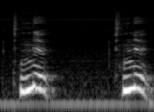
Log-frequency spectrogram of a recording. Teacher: you have the tongue in position for the N, with the tip of the tongue against the upper teeth, and you bring your lips together for the P.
